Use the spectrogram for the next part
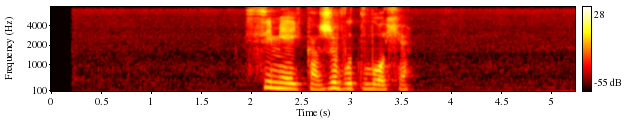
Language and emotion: Russian, angry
